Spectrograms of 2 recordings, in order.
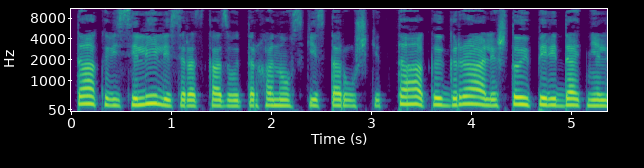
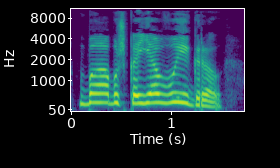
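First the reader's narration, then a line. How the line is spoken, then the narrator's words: Joyful child's shout. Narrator (Russian): Михаил Юрьевич ... с большой радостью ... кричал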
